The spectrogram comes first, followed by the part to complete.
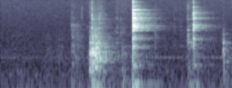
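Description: Three short, sharp clicks and clinks of a drip coffee maker's plastic lid and parts being handled against its glass carafe: one about a second in, one a moment later, and one near the end.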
